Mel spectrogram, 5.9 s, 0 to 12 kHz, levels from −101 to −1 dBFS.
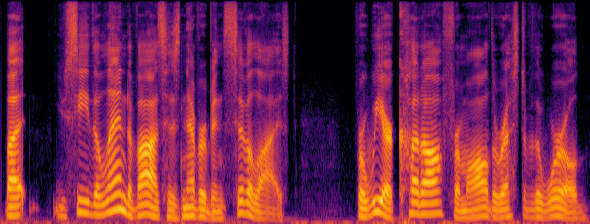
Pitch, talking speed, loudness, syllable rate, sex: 120 Hz, 235 wpm, -20 LUFS, 5.7 syllables/s, male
